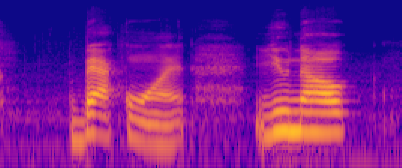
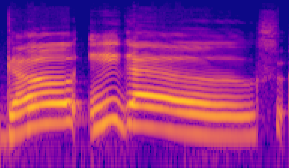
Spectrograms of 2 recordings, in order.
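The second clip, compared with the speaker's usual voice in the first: slow, cheering go Eagles; drawn-out cheer; 3 semitones higher, much slower than usual. Real, not acted. Wife cheering the Eagles' win for Philly fans, slow drawn-out cheer. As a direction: stretch go Eagles out slow like a chant.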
